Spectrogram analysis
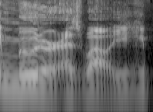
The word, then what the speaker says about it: Mütter: Patreon, we'll say Mutter. Yes. Remember what we said. We'll really pronounce the umlaut.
